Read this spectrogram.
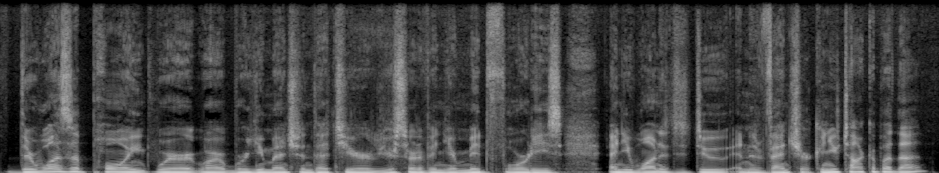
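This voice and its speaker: A male podcast host with a fairly low voice asks questions and cuts in with short, eager reactions. His audio is dry and close. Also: lively intonation, brisk, a little mellow, no room sound. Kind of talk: casual interview conversation.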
